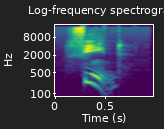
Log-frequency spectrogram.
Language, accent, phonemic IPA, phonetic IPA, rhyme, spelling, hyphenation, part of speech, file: English, US, /ˈfiːnd/, [ˈfɪi̯nd], -iːnd, fiend, fiend, noun / verb, En-us-fiend.ogg
- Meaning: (noun) 1. A devil or demon; a malignant or diabolical being; an evil spirit 2. A very evil person 3. An enemy; a foe 4. The enemy of mankind, specifically, the Devil; Satan 5. An addict or fanatic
